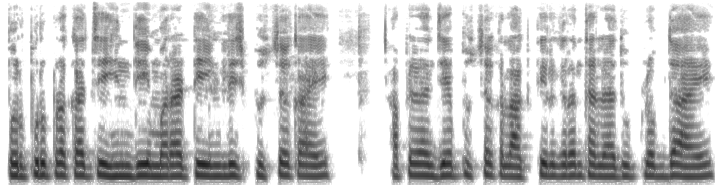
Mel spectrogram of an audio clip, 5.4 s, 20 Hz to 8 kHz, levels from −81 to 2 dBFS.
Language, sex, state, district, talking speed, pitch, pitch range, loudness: Marathi, male, Maharashtra, Dhule, 155 wpm, 180 Hz, 170-185 Hz, -18 LUFS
